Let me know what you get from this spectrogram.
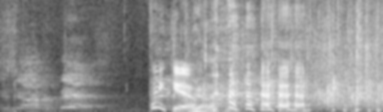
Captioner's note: laughs; audience applauding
